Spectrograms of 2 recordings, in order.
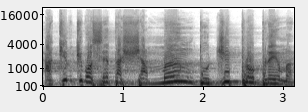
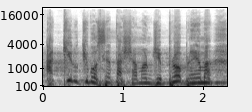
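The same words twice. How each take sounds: First: It is said slowly and deliberately. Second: It is said at normal speed.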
